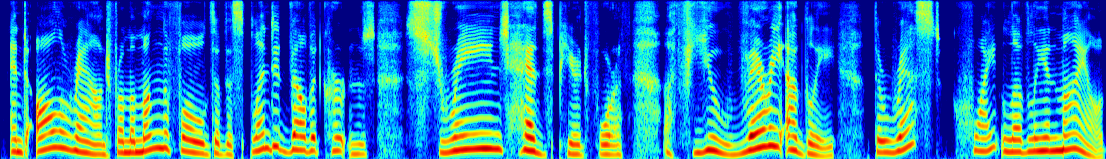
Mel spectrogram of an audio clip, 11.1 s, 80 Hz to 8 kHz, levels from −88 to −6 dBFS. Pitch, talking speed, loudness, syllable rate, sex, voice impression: 225 Hz, 140 wpm, -20 LUFS, 3.9 syllables/s, female, feminine, adult-like, slightly bright, clear, slightly refreshing, friendly, slightly reassuring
